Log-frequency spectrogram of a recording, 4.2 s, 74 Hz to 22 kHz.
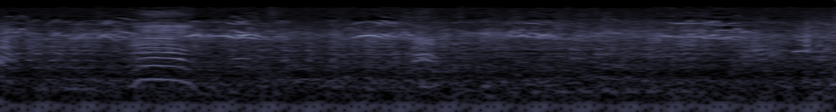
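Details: Adélie penguin breeding colony on Paulet Island, Antarctica, recorded 1 February 2019; one clear, short, harmonic honking squawk stands out near the start, followed by fainter distant calls over a low constant rumble.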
